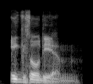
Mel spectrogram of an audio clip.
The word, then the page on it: exordium: British English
